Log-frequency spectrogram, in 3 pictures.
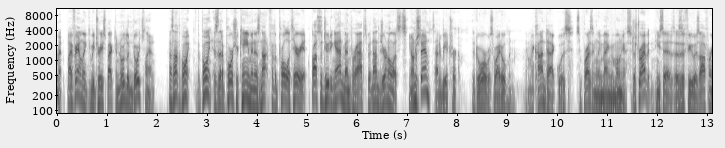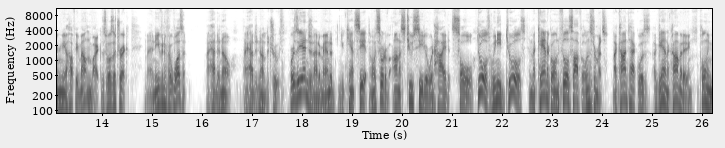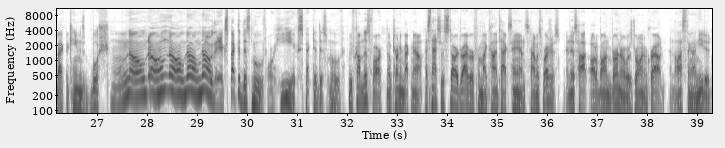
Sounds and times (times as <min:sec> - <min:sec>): Speech: 0:00.0 - 0:39.3.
